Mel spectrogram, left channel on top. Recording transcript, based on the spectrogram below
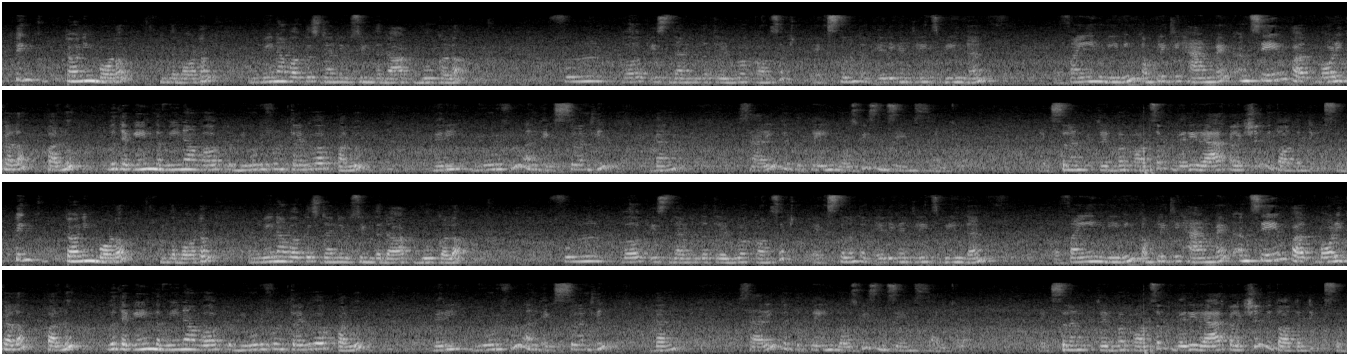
pink turning border in the bottom. And Meena work is done using the dark blue color. Full work is done in the thread work concept. Excellent and elegantly it's been done. A fine weaving, completely handmade, and same body color pallu with again the Meena work, the beautiful thread work pallu. Very beautiful and excellently done saree with the plain blouse piece in same saree. Excellent thread work concept, very rare collection with authentic silk.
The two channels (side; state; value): both; normal; correlation 0.66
